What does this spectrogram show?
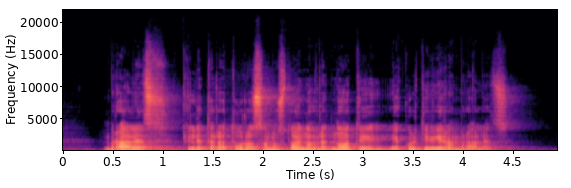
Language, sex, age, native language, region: Slovenian, male, 30-49, Slovenian, Posavska region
